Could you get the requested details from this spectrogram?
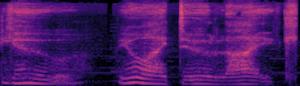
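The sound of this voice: Someone speaks softly in a put-on character voice while faint music plays in the background. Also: woman, fairly low pitch for a woman.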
